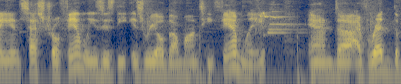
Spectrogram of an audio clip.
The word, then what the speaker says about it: Belmonte: E at the end, which I've always pronounced Belmonte. I've heard a lot of other people say it like that, but then I've also heard a lot of people just say Belmont.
